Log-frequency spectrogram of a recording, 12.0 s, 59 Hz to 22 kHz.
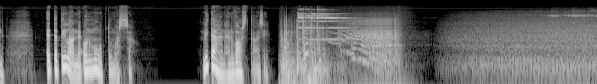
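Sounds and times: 
speech: 0:00.0 - 0:02.7, 0:04.0 - 0:05.9
train rumbling past at a railway station: 0:09.2 - 0:11.9
descending squealing tone from train wheels: 0:10.5 - 0:11.9.

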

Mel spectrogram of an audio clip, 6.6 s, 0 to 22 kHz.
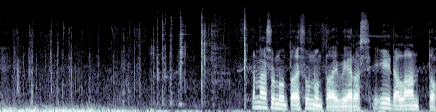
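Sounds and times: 
horse hooves clip-clopping on a hard floor: 0:00.0 - 0:05.0
speech: 0:03.8 - 0:06.5.

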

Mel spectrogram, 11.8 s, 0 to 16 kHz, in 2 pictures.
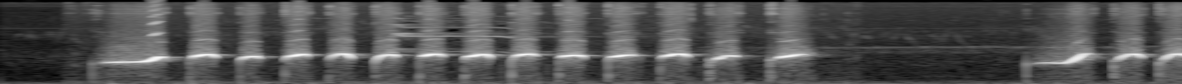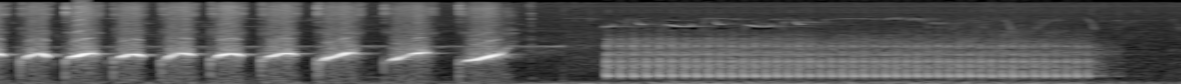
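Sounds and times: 
person whistling imitation of a black woodpecker call: 0:00.5 - 0:04.1, 0:05.2 - 0:08.6.

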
